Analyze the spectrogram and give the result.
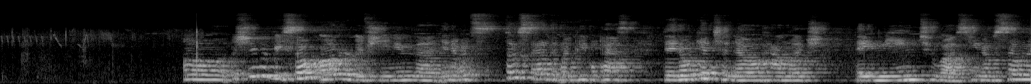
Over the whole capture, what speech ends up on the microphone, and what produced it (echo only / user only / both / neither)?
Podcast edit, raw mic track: user only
